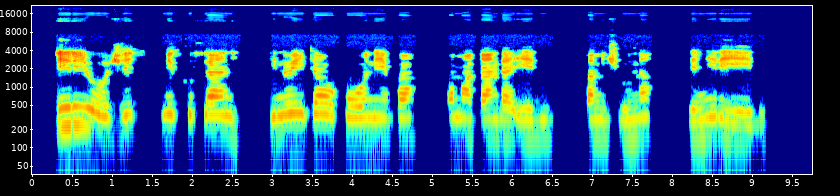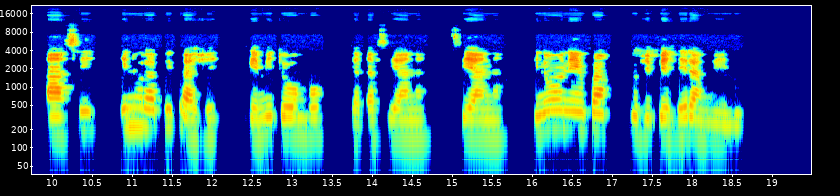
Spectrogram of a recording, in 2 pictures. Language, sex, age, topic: Ndau, female, 36-49, health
